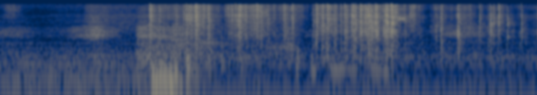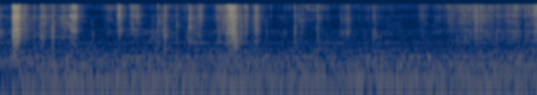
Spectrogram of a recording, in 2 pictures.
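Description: A paper sweetener packet being torn open and crinkled in the hand, with a soft thump about one and a half seconds in and a few sharp clicks later on.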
